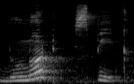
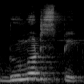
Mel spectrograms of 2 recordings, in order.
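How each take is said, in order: First: Word by word, with a gap; slow model. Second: Said in the usual way. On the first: Shown as a demonstration. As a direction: space out the words for learners. Slow take, then a quicker repeat. (शब्द अलग-अलग करके, धीरे-धीरे)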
